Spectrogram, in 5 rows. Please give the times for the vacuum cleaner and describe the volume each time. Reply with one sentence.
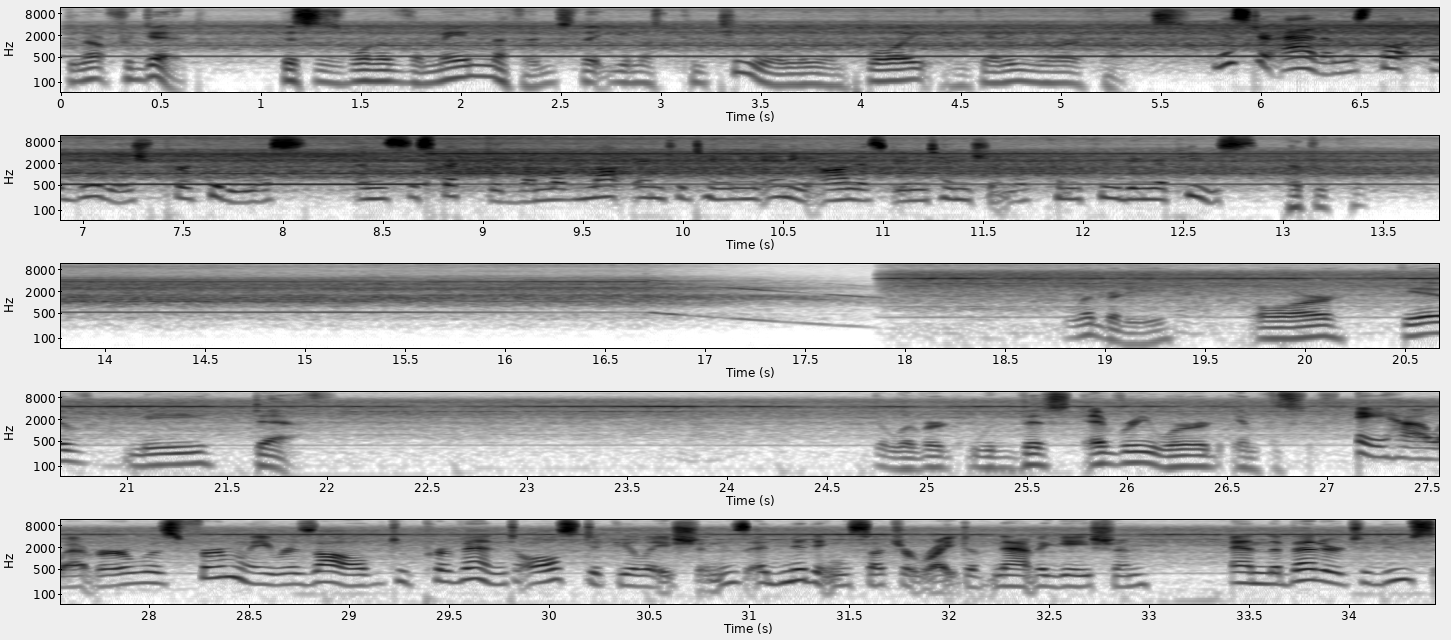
You can hear the vacuum cleaner from 0.0 to 34.3 s, getting quieter.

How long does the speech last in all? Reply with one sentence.
You can hear the speech for 26 seconds altogether.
